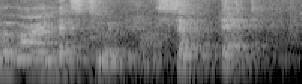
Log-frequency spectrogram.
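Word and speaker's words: Sefekht: Sefet. Sefet. It's pronounced, spelled S-E-F-E-K-H-T.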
